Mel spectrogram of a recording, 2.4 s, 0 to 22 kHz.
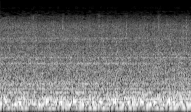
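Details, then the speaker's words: Trico one-speed vacuum wiper motor off a 1940 Nash Ambassador Eight, seized from disuse, tested after cleaning and lubrication on a running engine's vacuum line: soft, even hum with steady low pulse; runs smoothly, normal. "presto working pretty good it's a one-speed unit"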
